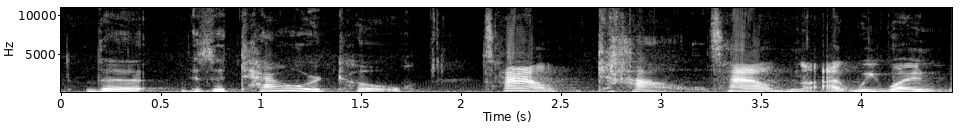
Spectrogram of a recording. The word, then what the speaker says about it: Tow: TOW. TOW. TOW, no, we won't remove your car. and we rhyme with cow, which is, in fact, we used to have TOW cow, which has gone missing, but anyway.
